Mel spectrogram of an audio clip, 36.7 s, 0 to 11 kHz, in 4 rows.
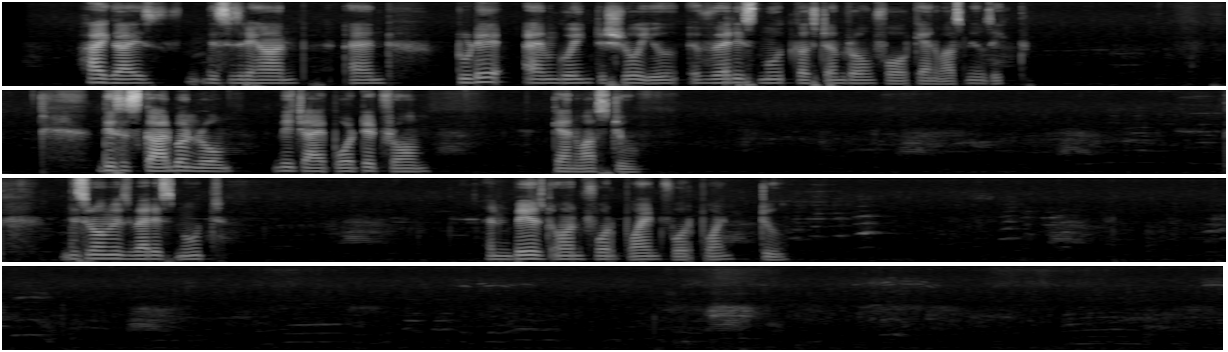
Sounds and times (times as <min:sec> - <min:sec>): Inside, small room: 0:00.1 - 0:36.7
Speech: 0:00.6 - 0:07.8, 0:09.8 - 0:12.4, 0:13.3 - 0:14.0, 0:18.8 - 0:20.1, 0:22.0 - 0:24.4.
